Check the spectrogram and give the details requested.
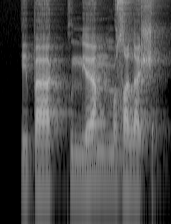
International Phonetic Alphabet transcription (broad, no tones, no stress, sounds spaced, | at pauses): e p aː kː u mʲ aː mː u zˤ e l a ʃ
